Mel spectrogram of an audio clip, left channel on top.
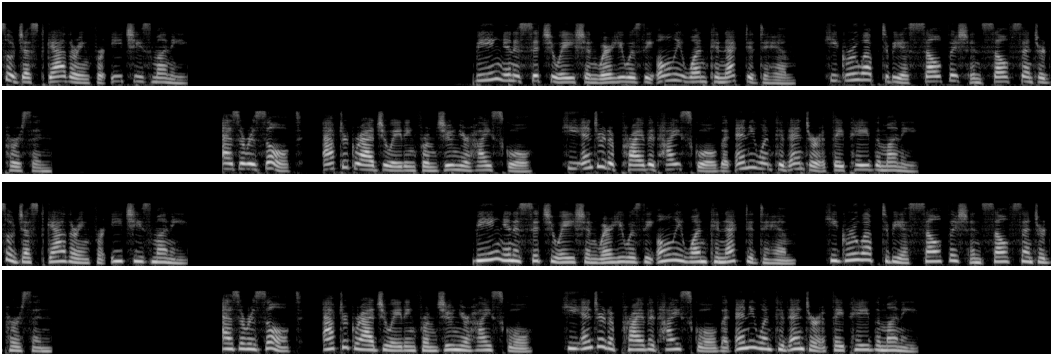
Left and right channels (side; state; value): both; normal; correlation 0.01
